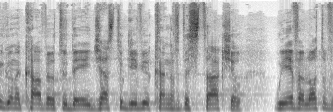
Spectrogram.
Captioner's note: none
